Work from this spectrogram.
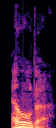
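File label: "elder" British English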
